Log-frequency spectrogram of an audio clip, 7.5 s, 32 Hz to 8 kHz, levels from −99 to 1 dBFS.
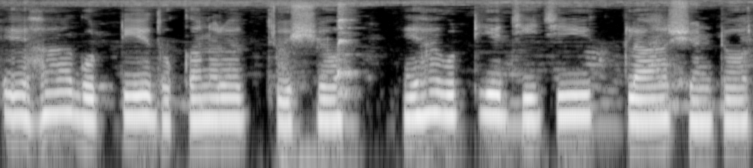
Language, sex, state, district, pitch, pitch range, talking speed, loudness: Odia, male, Odisha, Sambalpur, 160 Hz, 150-175 Hz, 80 wpm, -14 LUFS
